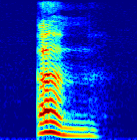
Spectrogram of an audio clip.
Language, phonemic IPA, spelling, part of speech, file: Swedish, /œm/, öm, adjective, Sv-öm.ogg
- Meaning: 1. sore, tender, sensitive 2. tender, sensitive, gentle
